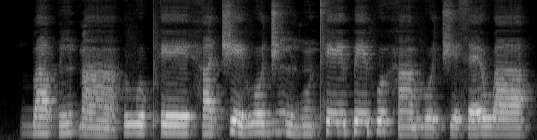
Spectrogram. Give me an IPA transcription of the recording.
ba˨pĩ˨˦ɓã˨ | vʊ˨pʰeː˨ha˨t͡ʃe˦˨ vo˦d͡ʒĩ˦˨bũ˨ tʰeː˦pe˦fʊ˦ hã˨ vʊ˨t͡ʃɪ˨sɛ˨˦ wa˦

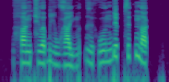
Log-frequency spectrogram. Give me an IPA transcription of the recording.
ha˧ŋt͡ɕu˨˦ə̯ɓi̤˨˩w ɣa˧˩jmə˦˥t̚ɣɨ̤˨˩ hwu˨˦nɗe˦˥p̚sɨ˦˥k̚ na˦˥k̚

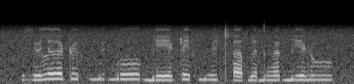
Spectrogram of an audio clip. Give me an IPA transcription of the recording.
zʏ˨ləː˦ʈʏ˦f ɡ͡bʏ˦ɡ͡boː˦ɡ͡beː˨ ʈe˦fbʱʏ˦cʰɐ˨ ɓə˨dʱœ˦ɡ͡bɪː˦ ɳu˦

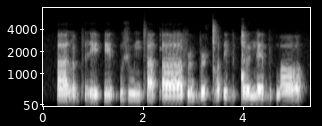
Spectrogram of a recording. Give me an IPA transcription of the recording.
aːrɑɖpʰre | eθ ʔuʒuːntʰaːʔpʼaː fə˞wbə˞ ɡ͡ǀɑθebʏǃəː nɛːbʏθwɑː

